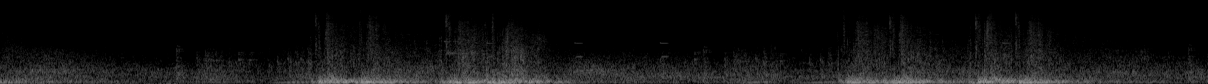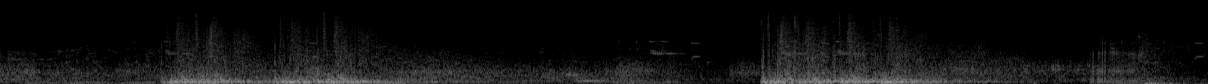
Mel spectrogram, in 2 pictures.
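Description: Naval guns on a warship in World of Warships: Legends fire in four heavy salvos roughly five seconds apart, each a loud booming blast with a rumbling tail over continuous battle ambience.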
